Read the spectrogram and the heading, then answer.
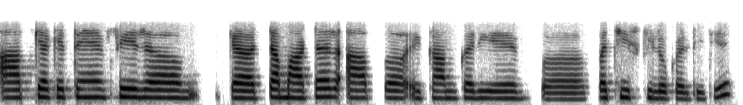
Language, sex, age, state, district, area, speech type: Hindi, female, 18-30, Uttar Pradesh, Bhadohi, urban, conversation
